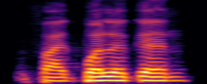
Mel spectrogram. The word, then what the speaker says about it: Fagbolagun: i teach you today i'm frank bulligen that's the british pronunciation of my name um i dropped out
